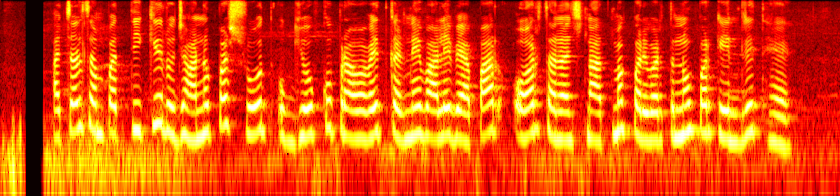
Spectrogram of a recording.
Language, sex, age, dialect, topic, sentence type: Hindi, female, 18-24, Kanauji Braj Bhasha, banking, statement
